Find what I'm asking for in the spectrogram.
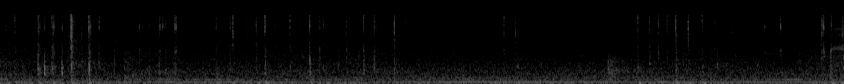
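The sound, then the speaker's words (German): A chat message is typed on a computer keyboard as many quick, soft key clicks in an irregular rhythm with short pauses, faint over a steady low hum. “Und ich werde jetzt dem Christian hier einfach mal eine Nachricht schreiben.”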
